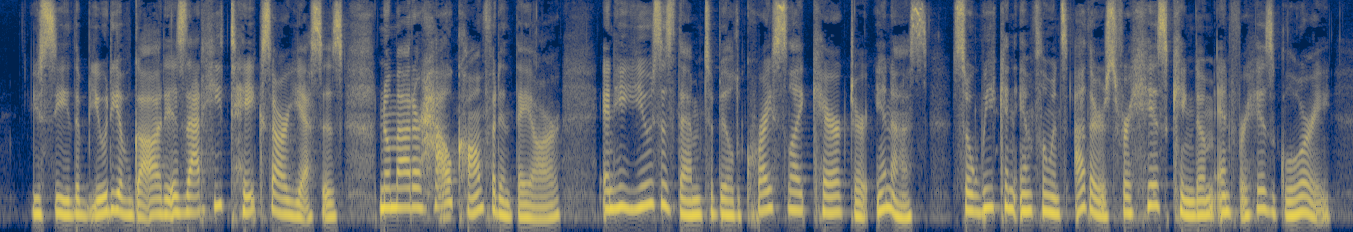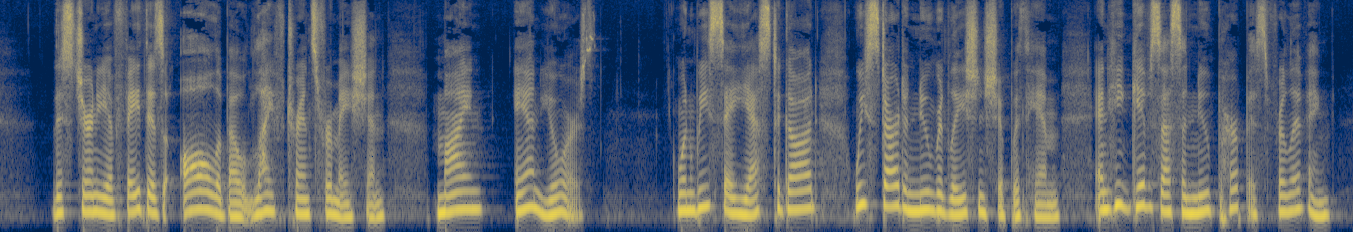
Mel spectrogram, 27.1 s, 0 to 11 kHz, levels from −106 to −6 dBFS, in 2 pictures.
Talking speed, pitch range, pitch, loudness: 165 wpm, 165-215 Hz, 185 Hz, -24 LUFS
